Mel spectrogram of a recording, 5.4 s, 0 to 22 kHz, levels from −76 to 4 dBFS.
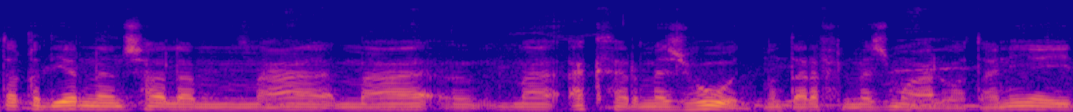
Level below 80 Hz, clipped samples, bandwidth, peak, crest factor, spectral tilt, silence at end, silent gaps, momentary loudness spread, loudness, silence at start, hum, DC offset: -68 dBFS; under 0.1%; 17 kHz; -10 dBFS; 18 dB; -6.5 dB/octave; 0 s; none; 9 LU; -29 LUFS; 0 s; none; under 0.1%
